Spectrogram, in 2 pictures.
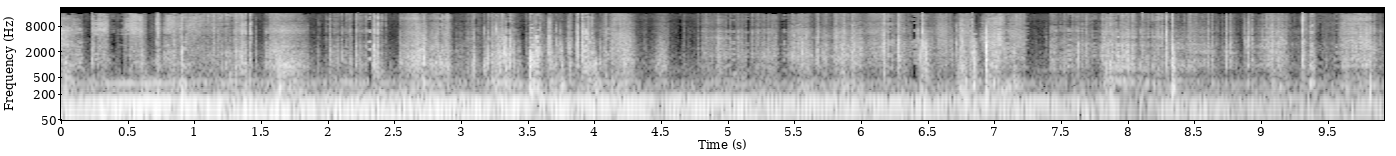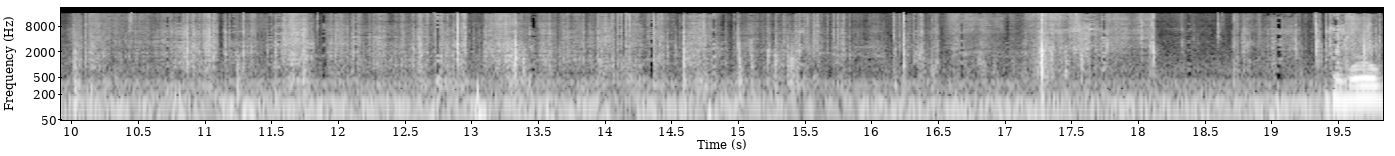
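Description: Scissors snip and paper rustles while pages are cut for a bird-themed junk journal, close, irregular cutting and crinkling noises running throughout alongside intermittent talking.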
